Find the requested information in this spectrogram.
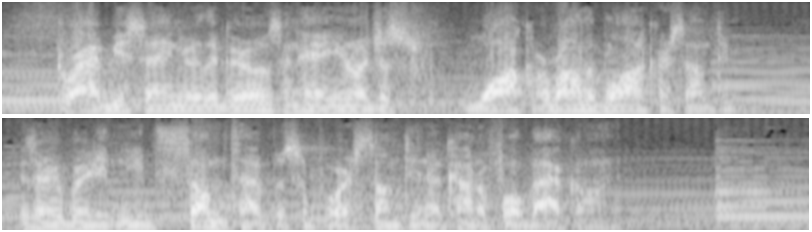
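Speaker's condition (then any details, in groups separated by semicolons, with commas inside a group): No condition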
